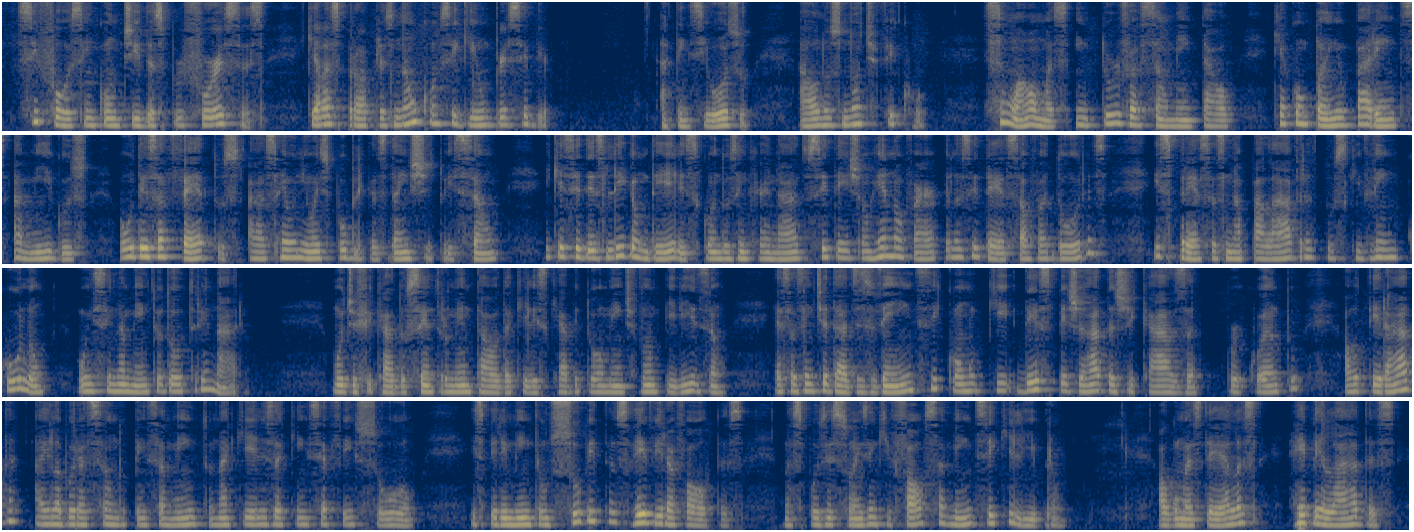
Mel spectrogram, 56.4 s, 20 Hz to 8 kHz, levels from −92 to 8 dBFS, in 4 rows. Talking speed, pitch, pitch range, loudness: 100 wpm, 160 Hz, 150-180 Hz, -30 LUFS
